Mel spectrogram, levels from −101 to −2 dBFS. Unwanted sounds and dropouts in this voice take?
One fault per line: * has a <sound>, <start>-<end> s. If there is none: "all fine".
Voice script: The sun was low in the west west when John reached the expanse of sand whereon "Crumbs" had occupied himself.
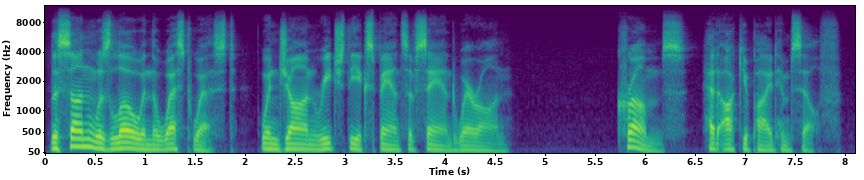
all fine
